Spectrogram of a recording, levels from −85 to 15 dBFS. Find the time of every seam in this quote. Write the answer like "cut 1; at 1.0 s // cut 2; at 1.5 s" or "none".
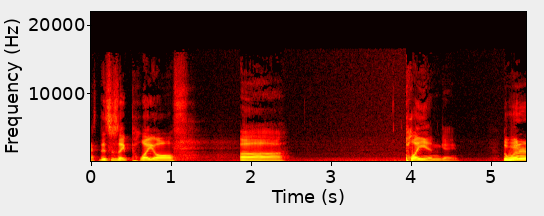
none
